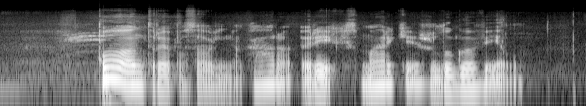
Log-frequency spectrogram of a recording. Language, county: Lithuanian, Vilnius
